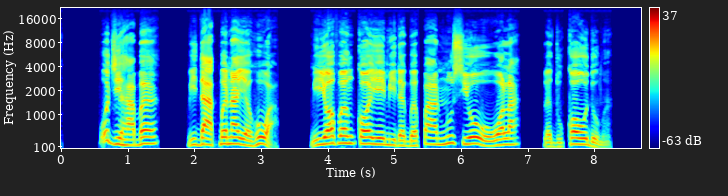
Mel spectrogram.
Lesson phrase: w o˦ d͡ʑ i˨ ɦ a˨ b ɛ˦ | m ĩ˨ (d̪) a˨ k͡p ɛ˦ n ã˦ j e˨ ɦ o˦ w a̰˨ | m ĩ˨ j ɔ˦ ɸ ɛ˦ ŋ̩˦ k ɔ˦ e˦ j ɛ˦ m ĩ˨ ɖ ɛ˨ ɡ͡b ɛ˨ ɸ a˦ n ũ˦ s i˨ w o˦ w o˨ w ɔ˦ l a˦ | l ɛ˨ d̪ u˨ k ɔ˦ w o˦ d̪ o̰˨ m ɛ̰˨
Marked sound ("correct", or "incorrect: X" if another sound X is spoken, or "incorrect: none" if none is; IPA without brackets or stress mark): correct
